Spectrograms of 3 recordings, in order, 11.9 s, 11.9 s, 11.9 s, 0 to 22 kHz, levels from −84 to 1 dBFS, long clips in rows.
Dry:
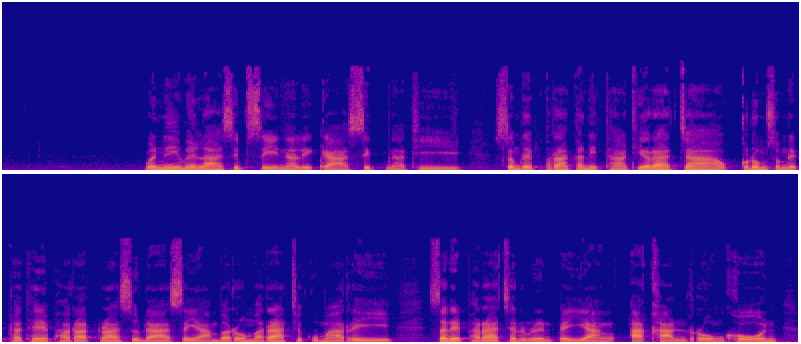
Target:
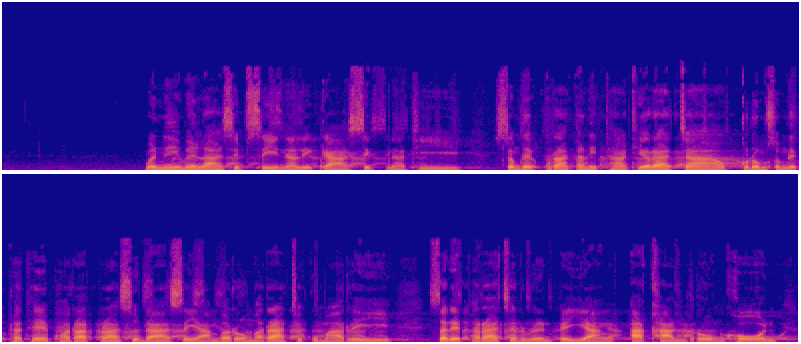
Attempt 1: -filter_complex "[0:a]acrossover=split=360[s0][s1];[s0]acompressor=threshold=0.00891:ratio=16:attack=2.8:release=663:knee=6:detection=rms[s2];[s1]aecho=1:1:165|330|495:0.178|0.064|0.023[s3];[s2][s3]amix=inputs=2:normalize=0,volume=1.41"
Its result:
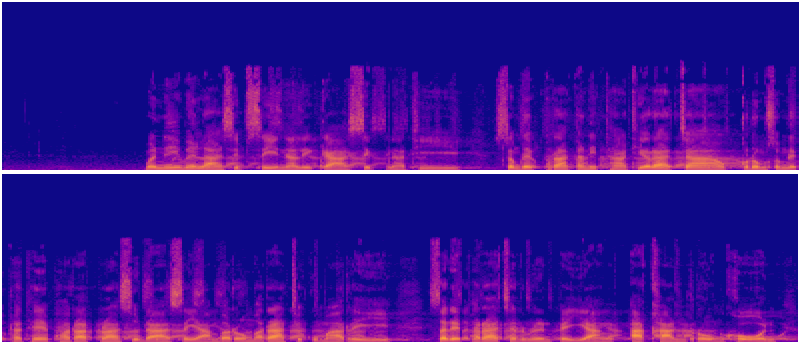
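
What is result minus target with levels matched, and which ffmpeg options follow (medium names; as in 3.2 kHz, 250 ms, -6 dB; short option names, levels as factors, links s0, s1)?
compression: peak gain reduction +9 dB
-filter_complex "[0:a]acrossover=split=360[s0][s1];[s0]acompressor=threshold=0.0266:ratio=16:attack=2.8:release=663:knee=6:detection=rms[s2];[s1]aecho=1:1:165|330|495:0.178|0.064|0.023[s3];[s2][s3]amix=inputs=2:normalize=0,volume=1.41"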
